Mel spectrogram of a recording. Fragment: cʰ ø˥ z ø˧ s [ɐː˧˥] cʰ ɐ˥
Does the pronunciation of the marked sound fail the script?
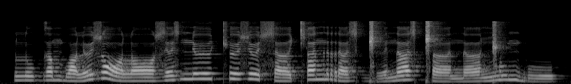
yes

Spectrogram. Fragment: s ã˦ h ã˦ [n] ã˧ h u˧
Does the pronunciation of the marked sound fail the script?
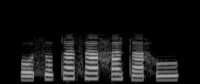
yes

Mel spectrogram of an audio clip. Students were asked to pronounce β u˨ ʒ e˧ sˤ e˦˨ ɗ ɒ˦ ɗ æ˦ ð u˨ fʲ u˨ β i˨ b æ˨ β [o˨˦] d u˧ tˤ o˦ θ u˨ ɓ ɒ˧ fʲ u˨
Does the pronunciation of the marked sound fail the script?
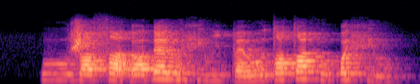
no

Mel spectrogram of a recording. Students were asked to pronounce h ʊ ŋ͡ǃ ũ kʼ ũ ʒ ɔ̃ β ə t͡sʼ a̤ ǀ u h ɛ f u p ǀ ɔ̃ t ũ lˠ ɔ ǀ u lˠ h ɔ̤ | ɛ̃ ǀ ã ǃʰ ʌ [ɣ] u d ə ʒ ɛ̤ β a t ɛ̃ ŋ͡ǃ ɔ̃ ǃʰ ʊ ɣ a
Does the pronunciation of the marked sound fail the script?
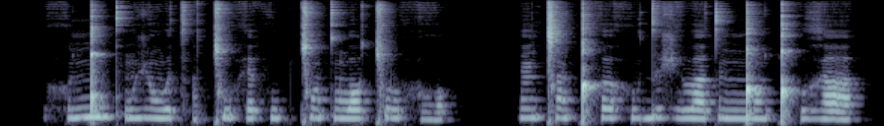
yes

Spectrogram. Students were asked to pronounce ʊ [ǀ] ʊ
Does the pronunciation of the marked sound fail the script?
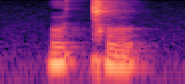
no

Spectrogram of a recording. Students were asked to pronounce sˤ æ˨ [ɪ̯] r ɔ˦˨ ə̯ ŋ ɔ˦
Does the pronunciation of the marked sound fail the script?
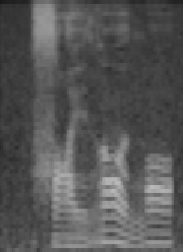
no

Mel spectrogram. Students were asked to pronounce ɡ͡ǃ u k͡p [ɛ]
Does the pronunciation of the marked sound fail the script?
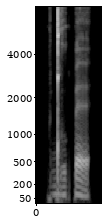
no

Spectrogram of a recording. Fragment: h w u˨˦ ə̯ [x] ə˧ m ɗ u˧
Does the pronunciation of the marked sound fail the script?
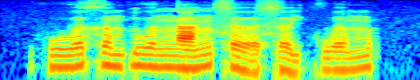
no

